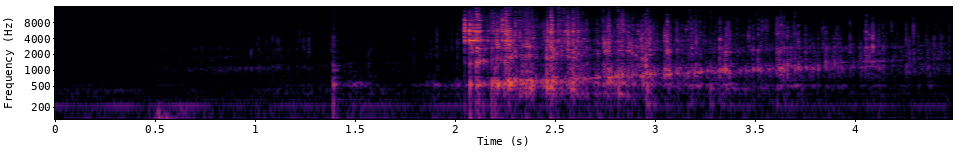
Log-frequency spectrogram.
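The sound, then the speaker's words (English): A pink hurricane cocktail made with grenadine syrup is poured into a glass: after a quiet start and a small clink, a steady, splashing stream begins, its pitch gradually rising as the glass fills. No one speaks. “Let me pour it in a glass.”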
